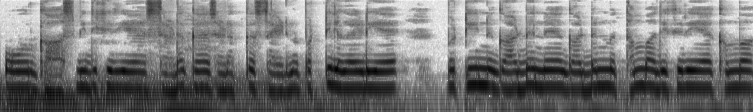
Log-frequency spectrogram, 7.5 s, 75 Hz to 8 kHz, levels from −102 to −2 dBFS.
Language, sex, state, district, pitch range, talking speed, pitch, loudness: Marwari, female, Rajasthan, Nagaur, 200-215 Hz, 205 wpm, 205 Hz, -15 LUFS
